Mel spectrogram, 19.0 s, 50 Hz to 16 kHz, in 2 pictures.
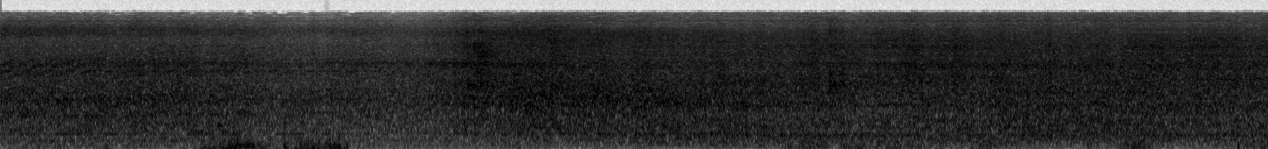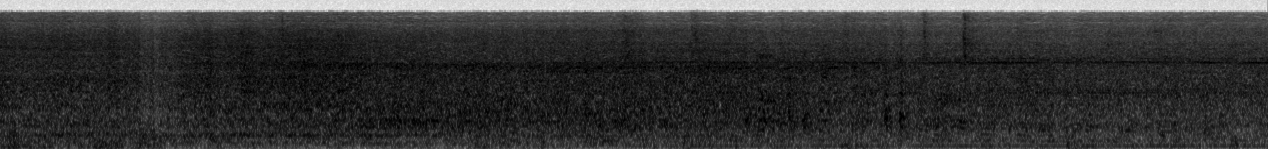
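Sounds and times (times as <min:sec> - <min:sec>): train passing: 0:00.0 - 0:19.0
wind buffeting microphone: 0:01.4 - 0:02.8, 0:05.7 - 0:16.2.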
